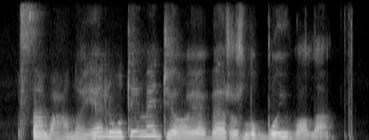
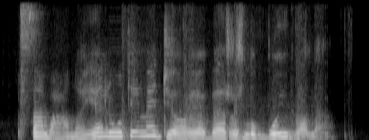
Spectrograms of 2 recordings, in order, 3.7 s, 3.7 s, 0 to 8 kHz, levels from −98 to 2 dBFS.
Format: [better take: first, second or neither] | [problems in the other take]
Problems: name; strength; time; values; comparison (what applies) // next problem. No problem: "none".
first | noise reduction (neural separator model SepFormer DNS4)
